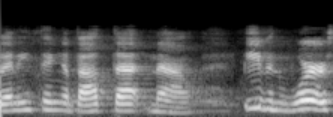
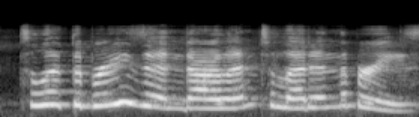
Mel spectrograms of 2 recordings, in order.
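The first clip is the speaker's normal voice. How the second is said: wolf as grandma; 7 semitones higher than usual. Acted. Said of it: "Señor Lobo said".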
